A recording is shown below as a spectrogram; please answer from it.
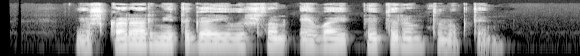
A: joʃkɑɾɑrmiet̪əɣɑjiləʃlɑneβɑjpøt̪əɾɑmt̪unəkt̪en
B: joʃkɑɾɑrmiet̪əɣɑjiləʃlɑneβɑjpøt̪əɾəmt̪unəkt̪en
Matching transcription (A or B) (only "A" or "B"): B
